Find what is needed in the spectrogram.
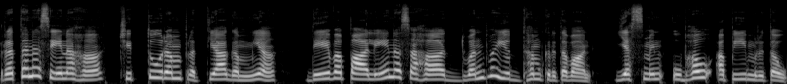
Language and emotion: Sanskrit, neutral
